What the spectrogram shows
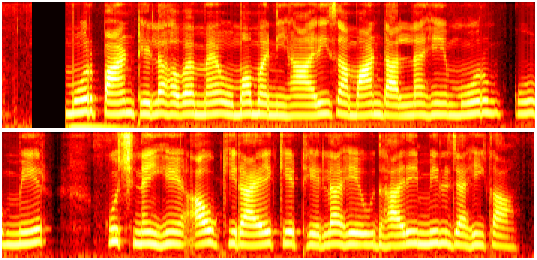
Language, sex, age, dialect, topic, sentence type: Chhattisgarhi, female, 18-24, Western/Budati/Khatahi, banking, question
